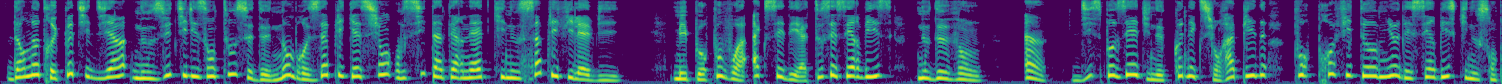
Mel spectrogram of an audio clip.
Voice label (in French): motion design Dynamique frais rythmé; Groupement Les Mousquetaires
